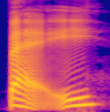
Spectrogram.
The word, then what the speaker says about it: Beijing: Bay and capital Jing Listen to How It's pronounced Beijing it's pronounced differently to how we say it Mandarin grammar is quite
